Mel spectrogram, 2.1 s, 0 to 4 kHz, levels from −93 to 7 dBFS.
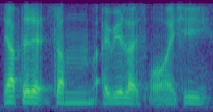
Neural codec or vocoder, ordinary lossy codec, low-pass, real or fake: none; none; 3.6 kHz; real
